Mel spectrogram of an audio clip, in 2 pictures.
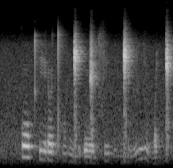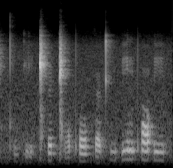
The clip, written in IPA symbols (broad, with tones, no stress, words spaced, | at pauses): ko˥kʰi˧ ɾɵ˧ tʰɔ̤˧ɡ͡ǁi˩ʔ ŋ͡ǁo̤˩si̤˧ ʔi̤˩ɡ͡ǁi˩ vi̤˥vo̤˩ɐ̯ ǁʰɔ̤˩kʰo̤˧kji˩ ǁʰø˧ ɡ͡ǁɔ˩pʰo˧kœ˩kʰi̤˥ ʔi˥npʰɔ˥ʔi˥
